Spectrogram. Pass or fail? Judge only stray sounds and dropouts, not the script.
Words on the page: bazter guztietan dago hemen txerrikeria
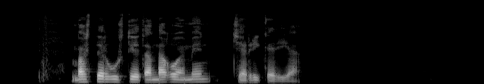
pass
